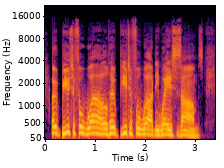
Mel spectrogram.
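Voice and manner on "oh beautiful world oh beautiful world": put-on loud calling shout, pitched up. Retelling how a prisoner on a platform with his warders sees a tree, imitating someone shouting. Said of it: "he shouts".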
